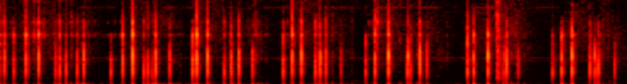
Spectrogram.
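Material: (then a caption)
Wood. A wooden object is tapped with silicone rubber pads worn on the fingertips. The result is a rapid, uneven series of short, soft, dull taps with a low thump and some brighter click in each, and almost no ring between them.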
